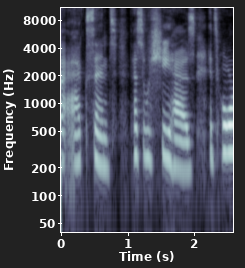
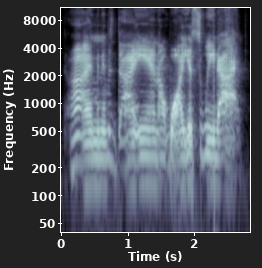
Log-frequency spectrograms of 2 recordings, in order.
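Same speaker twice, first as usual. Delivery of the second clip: strained, throat-hurting smoker's voice. Showing how the character Diana talks: imitating Diana's voice. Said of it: "Her voice just hurts my throat".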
